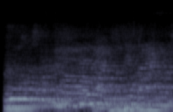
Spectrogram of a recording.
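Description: Indistinct voices of several people talking, with music playing underneath.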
